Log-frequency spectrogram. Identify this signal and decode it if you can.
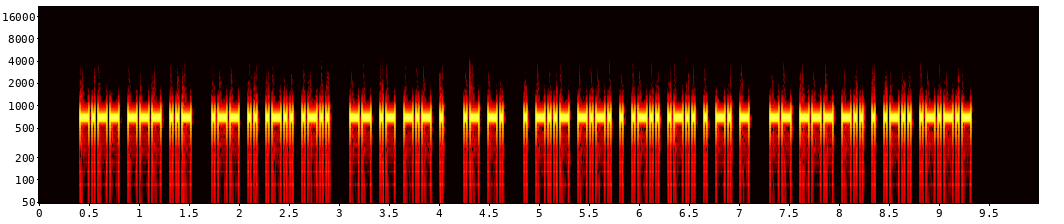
Morse code, heard as a keyed tone, about 37 wpm, 700 Hz. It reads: YOU WILL MAKE AN EXCELLENT MODEL.
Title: Sentences from Top 1000 Words - Review Part 5 - 40wpm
